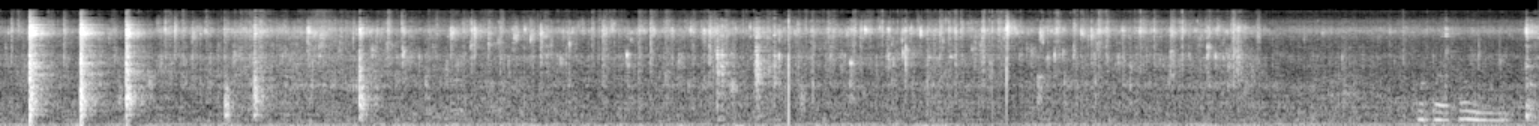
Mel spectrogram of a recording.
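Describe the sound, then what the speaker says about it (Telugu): Onions, cumin and mustard seeds frying in oil in a pan for a potato fry, a steady bright crackle and sizzle with sharp spattering pops at the start and light utensil scrapes near the end. "పొటాటో ఇలా వేరే వరకు వేయించుకోవాలి."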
